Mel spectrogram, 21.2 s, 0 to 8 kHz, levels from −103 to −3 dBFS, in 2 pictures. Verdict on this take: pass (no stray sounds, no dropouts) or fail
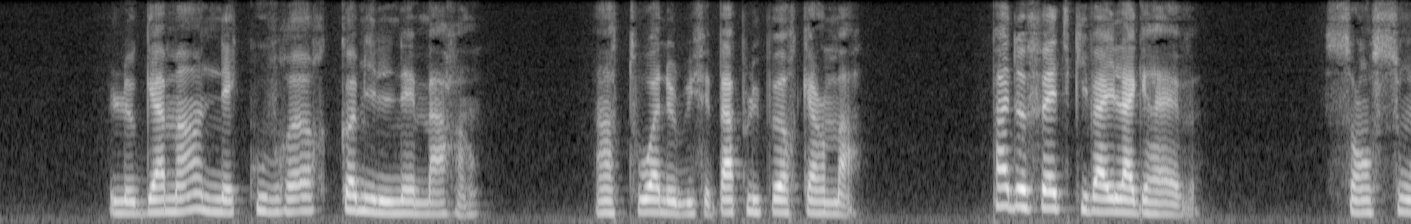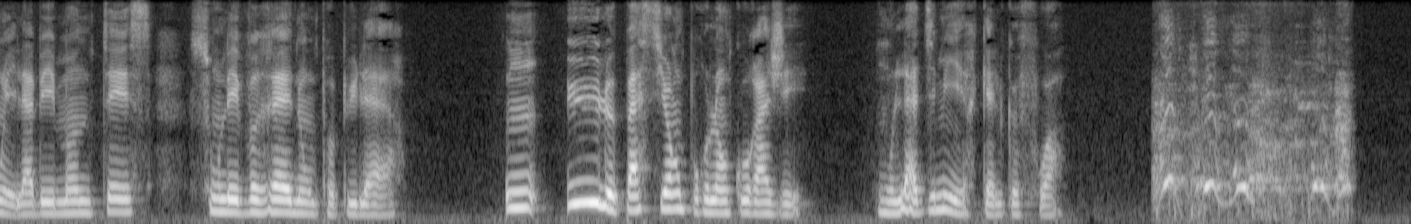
fail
